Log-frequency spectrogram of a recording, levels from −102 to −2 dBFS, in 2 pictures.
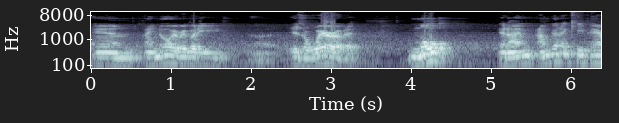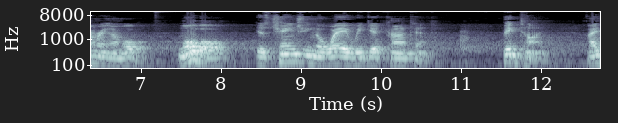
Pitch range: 105-135 Hz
